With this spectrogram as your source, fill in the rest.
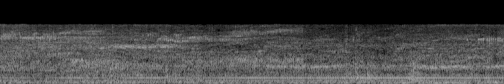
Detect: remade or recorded recorded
